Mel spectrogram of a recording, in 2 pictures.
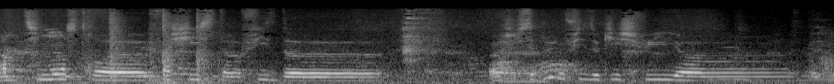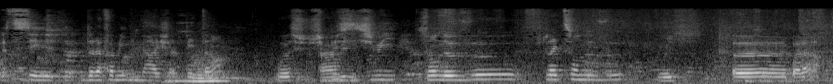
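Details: Real adult French-speaking woman, a voice actress, with a slight stutter that returns when voicing children, which she links to extreme childhood shyness; she also reports severe dyslexia causing word-finding trouble and word substitutions; stuttering.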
